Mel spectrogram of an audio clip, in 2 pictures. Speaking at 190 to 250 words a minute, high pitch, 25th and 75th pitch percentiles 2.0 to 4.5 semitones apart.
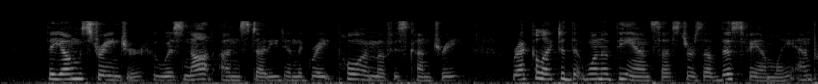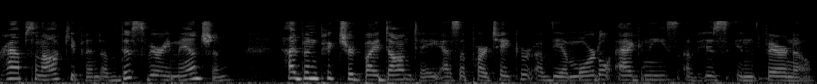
No: average, 170 wpm; high, 200 Hz; average, 4.2 semitones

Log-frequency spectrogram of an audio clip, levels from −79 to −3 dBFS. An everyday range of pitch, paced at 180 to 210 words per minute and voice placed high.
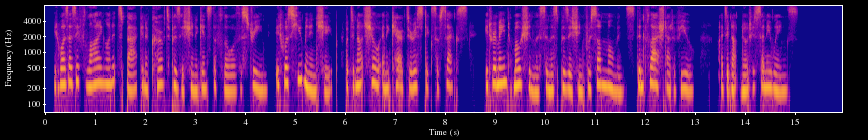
Yes: average, 4.0 semitones; average, 195 wpm; high, 210 Hz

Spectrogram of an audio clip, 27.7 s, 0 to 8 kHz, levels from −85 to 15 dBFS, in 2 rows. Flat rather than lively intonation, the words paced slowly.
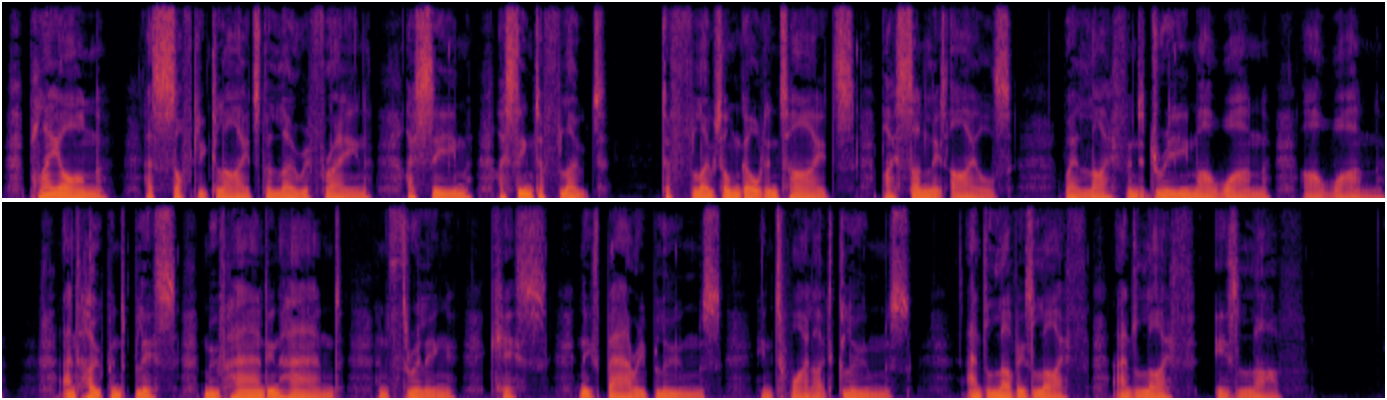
Yes: narrow, 2.2 semitones; slow, 100 wpm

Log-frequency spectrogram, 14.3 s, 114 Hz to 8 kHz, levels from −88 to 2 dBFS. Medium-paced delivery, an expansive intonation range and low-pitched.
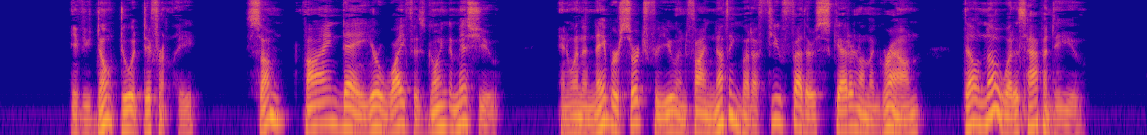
Yes: average, 165 wpm; wide, 7.5 semitones; low, 120 Hz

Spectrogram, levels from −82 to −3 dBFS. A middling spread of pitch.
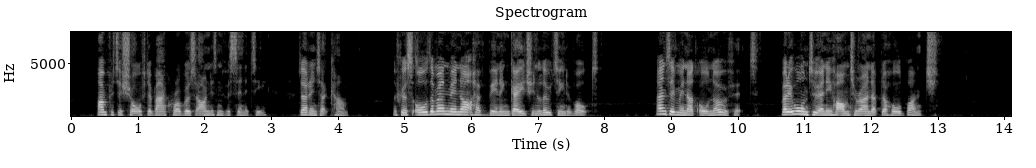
Yes: average, 3.9 semitones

